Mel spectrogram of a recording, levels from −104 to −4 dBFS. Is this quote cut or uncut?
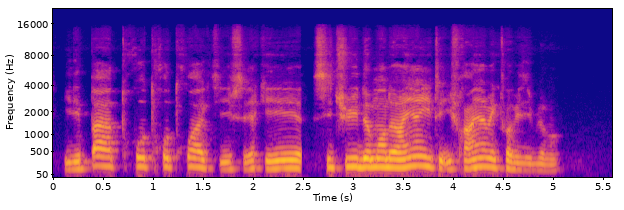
cut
